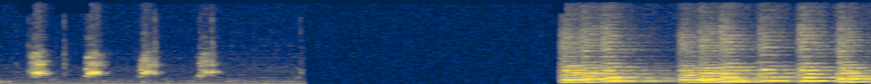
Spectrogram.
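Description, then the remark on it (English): Four sharp, evenly spaced dog barks sound over a low background hum, then a pause of silence before loud, full music begins. “Oh my goodness, these dogs.”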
